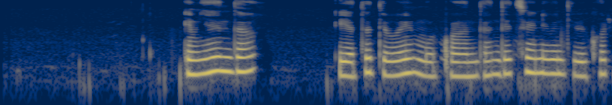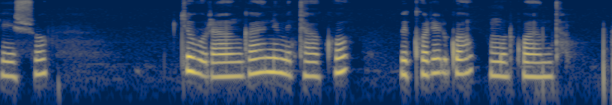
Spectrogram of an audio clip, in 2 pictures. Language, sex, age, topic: Kinyarwanda, female, 18-24, finance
